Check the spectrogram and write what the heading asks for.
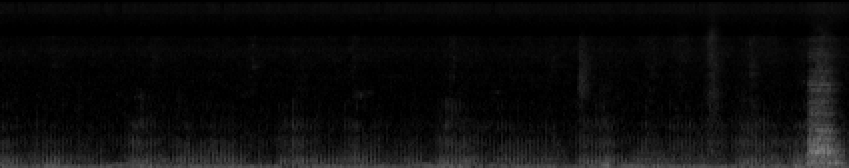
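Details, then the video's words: Contented domestic cat, relaxed and happy, purring in low rhythmic pulses roughly every one and a half seconds, ending with a brief louder rustle near the close. "makes this sound when he feels relaxed and happy. purr purr."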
